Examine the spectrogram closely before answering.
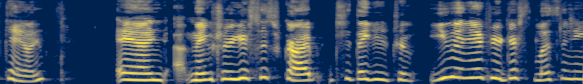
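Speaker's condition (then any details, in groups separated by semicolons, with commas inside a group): Spastic cerebral palsy, mixed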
